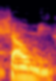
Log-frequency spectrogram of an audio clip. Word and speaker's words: Xiaomi: c'est pas le problème, mais ça se prononce Xiaomi, je suis désolé.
